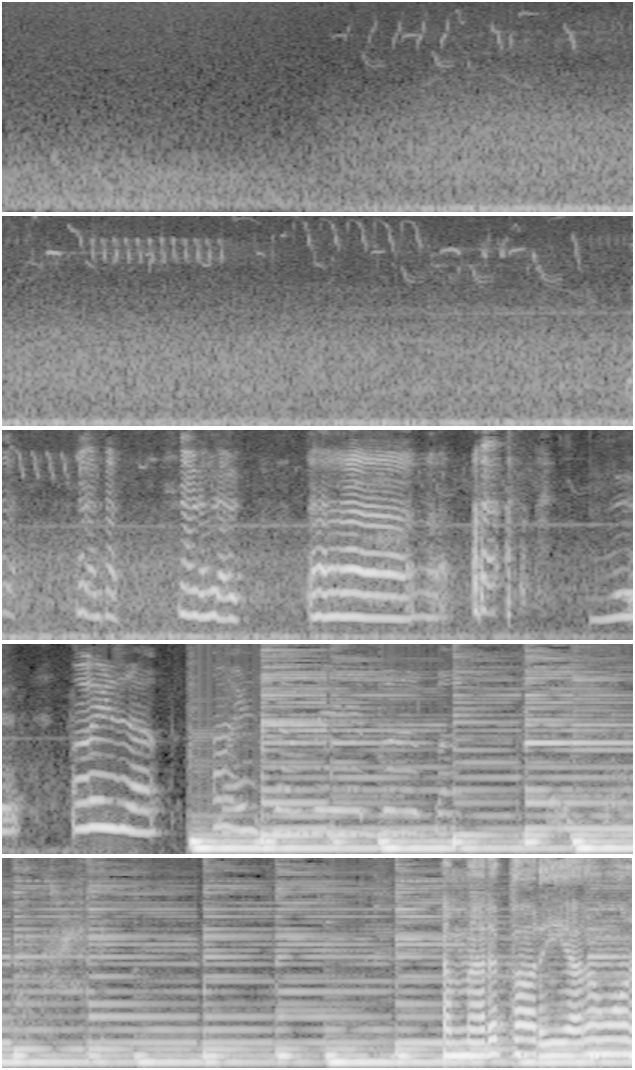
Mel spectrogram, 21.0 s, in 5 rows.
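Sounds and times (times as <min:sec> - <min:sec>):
low outdoor rumble: 0:02.1 - 0:21.0
small birds chirping and trilling: 0:02.1 - 0:21.0
young child's voice: 0:09.6 - 0:16.6.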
